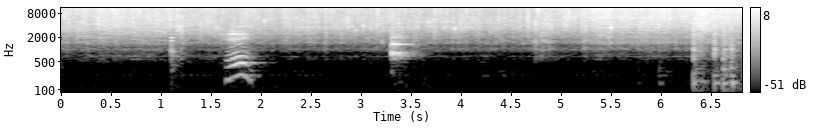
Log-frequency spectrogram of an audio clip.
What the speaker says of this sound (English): we're gonna fry up the salmon first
